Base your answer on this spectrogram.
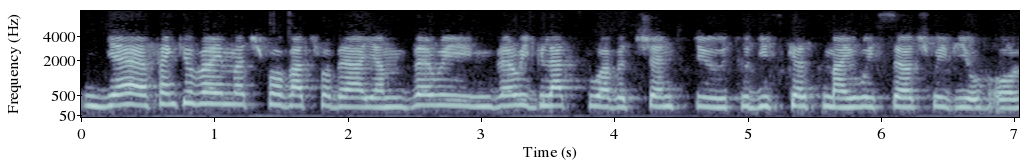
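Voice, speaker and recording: With a French accent, a woman speaks at a fairly high pitch with fairly even intonation. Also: moderate pace. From France. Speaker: procurement professional. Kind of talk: interview. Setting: Skype call.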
